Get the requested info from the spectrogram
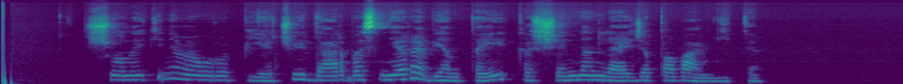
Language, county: Lithuanian, Klaipėda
